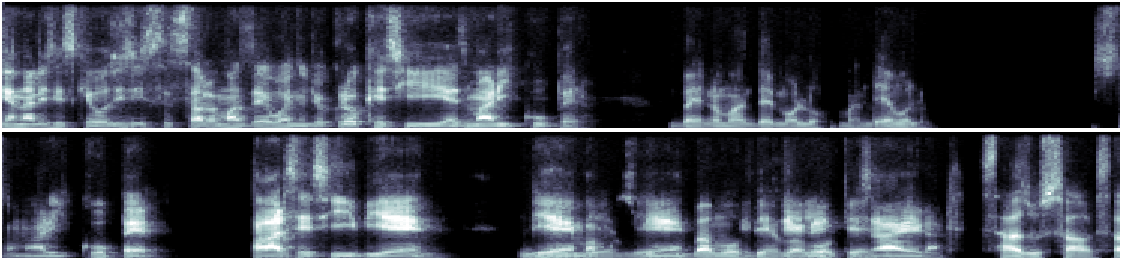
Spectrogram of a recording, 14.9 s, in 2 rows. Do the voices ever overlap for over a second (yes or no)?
yes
